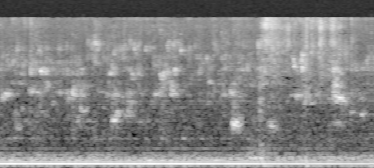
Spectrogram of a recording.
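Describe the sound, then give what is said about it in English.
Faint, steady rush of running water with scattered small drips and splashes, over a constant low electrical hum. No voices, just the continuous watery noise throughout. “Is that why I'm hearing rushing water noises?”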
